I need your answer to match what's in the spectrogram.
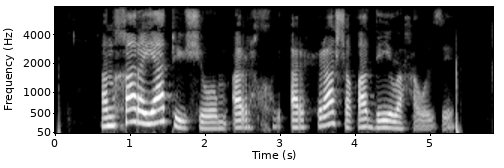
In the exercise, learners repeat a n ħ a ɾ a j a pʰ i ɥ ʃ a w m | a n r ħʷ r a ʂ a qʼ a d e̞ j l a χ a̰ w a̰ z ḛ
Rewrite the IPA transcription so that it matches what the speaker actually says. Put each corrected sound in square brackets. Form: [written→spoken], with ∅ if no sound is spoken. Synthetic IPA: a n [ħ→χ] a ɾ a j a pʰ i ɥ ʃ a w m | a [n→∅] r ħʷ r a ʂ a qʼ a d e̞ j l a [χ→ħ] a̰ w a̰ z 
